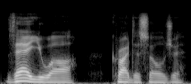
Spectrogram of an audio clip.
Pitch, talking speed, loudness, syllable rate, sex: 105 Hz, 190 wpm, -17 LUFS, 6.0 syllables/s, male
